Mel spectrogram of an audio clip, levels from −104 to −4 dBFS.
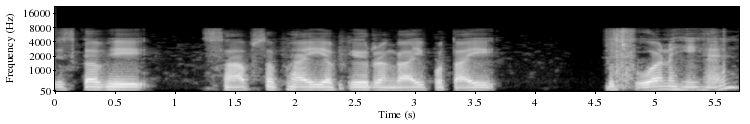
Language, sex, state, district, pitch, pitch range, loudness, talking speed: Hindi, male, Chhattisgarh, Balrampur, 110 Hz, 105-120 Hz, -16 LUFS, 125 wpm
